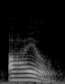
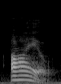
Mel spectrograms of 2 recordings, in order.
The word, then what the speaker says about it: aisle: pronounced incorrectly and it the right pronunciation is isle isle and that's you know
